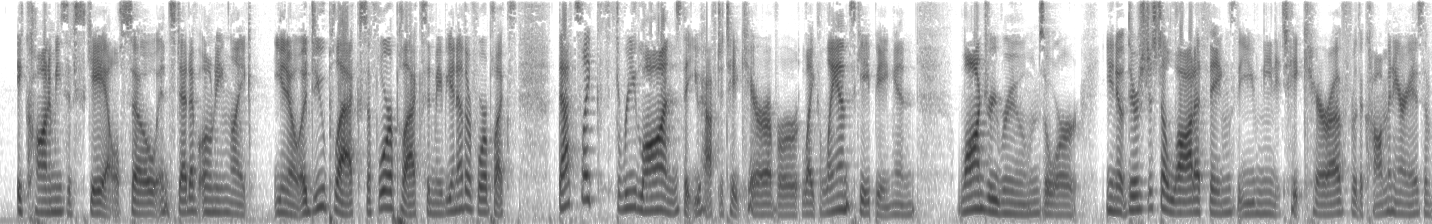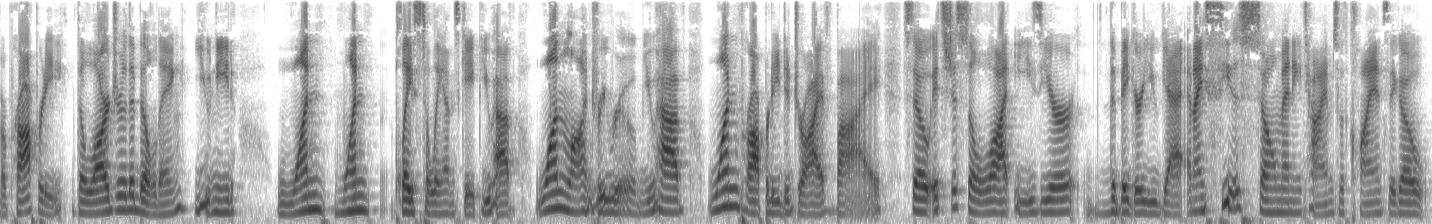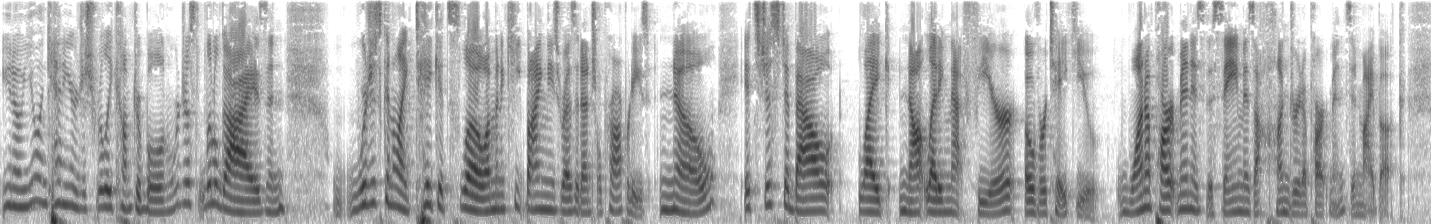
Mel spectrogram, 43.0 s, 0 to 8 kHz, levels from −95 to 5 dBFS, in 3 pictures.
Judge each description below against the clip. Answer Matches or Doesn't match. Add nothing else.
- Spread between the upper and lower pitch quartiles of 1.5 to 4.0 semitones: Doesn't match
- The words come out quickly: Matches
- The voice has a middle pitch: Matches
